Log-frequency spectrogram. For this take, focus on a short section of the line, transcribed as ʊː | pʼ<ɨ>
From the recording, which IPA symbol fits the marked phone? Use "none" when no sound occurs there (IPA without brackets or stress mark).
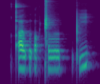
i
